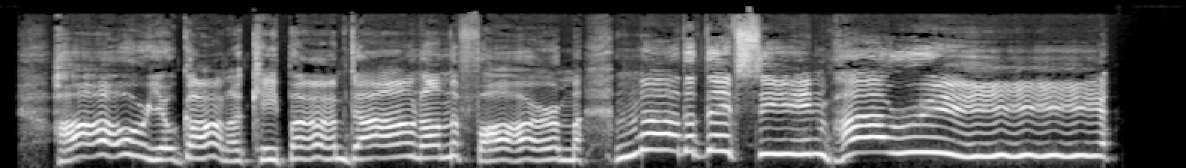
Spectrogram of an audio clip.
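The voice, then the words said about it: Sung in broad American accent. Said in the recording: “he sang with a broad American accent”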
